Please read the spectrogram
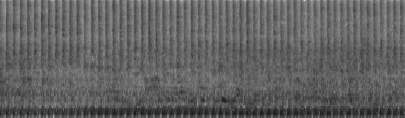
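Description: An engine running steadily at an even, rapid beat.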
